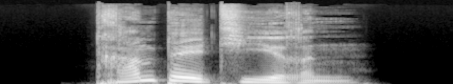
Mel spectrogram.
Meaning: dative plural of Trampeltier
- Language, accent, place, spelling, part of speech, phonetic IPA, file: German, Germany, Berlin, Trampeltieren, noun, [ˈtʁampl̩ˌtiːʁən], De-Trampeltieren.ogg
